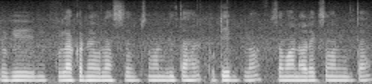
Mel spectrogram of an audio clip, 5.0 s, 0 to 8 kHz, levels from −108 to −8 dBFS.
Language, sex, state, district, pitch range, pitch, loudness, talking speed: Hindi, male, Bihar, Jamui, 140-145 Hz, 145 Hz, -23 LUFS, 205 wpm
